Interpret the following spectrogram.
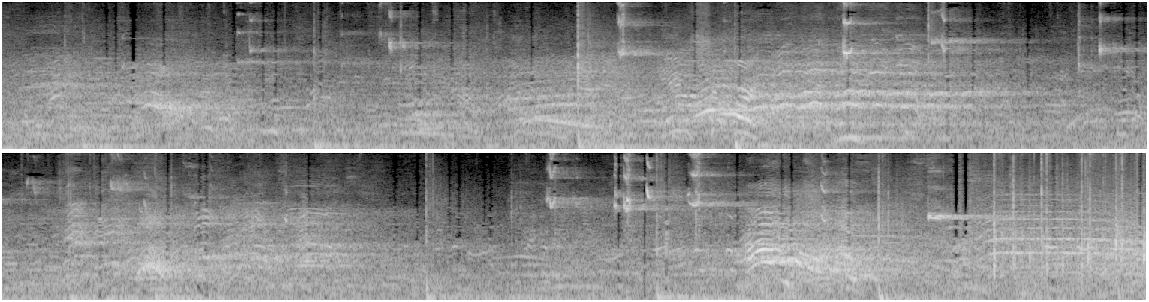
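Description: Volleyball rally in a reverberant gym: the ball is struck and hit back over the net several times, with short shoe squeaks on the hardwood court and players and spectators calling and shouting. The voices grow louder near the end as the point is decided.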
